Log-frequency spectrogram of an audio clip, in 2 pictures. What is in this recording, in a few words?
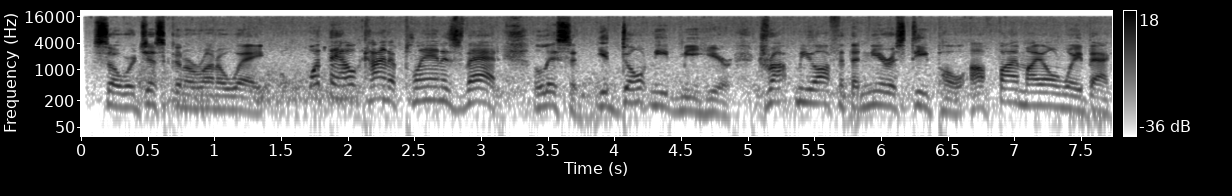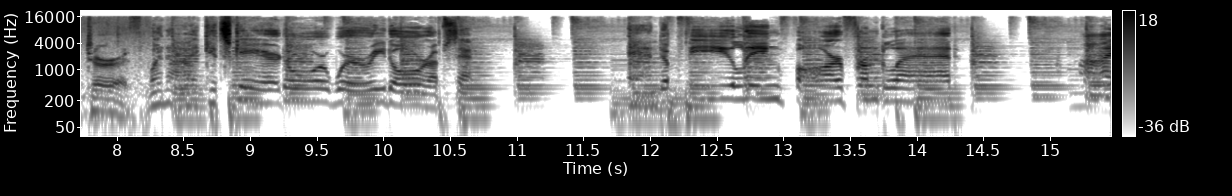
char, male voice talent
